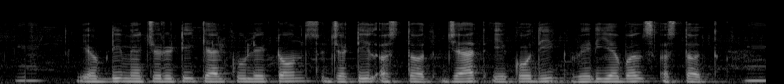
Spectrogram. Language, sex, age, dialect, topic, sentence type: Marathi, male, 46-50, Southern Konkan, banking, statement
